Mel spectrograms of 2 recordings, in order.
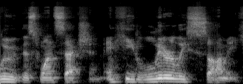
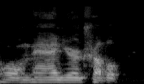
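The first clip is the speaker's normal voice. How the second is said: mock super serious tone, quieter; 7 dB quieter than usual. Retelling a coworker's warning on a phone call: imitating someone super serious. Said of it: "he sounds, like, super serious".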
